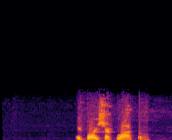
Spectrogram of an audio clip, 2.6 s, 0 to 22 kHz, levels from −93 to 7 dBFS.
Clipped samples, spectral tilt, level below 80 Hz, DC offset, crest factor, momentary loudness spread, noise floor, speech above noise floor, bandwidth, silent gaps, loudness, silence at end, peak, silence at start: under 0.1%; -4.5 dB/octave; -62 dBFS; under 0.1%; 16 dB; 13 LU; -69 dBFS; 55 dB; 7.6 kHz; none; -15 LUFS; 0.35 s; -2 dBFS; 1.15 s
